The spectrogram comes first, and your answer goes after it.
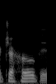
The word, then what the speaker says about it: Jehovah: This name, YHWH, sometimes pronounced Yahweh or Jehovah, it's used like over 6,800 times in the Old Hebrew Scriptures.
